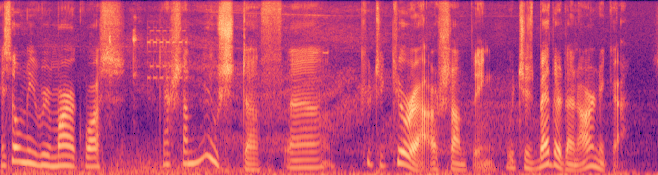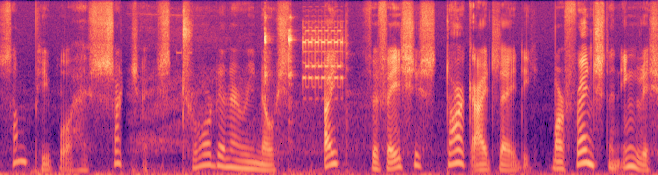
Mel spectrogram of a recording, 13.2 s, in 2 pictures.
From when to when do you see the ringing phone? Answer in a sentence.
You can hear the ringing phone from 1.1 to 1.9 s and from 9.2 to 10.1 s.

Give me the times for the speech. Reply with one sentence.
You can hear the speech from 0.0 to 13.1 s.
